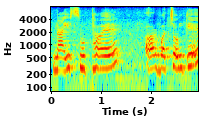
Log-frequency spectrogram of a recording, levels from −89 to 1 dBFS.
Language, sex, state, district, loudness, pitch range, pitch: Hindi, female, Maharashtra, Gondia, -13 LUFS, 275-290 Hz, 280 Hz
